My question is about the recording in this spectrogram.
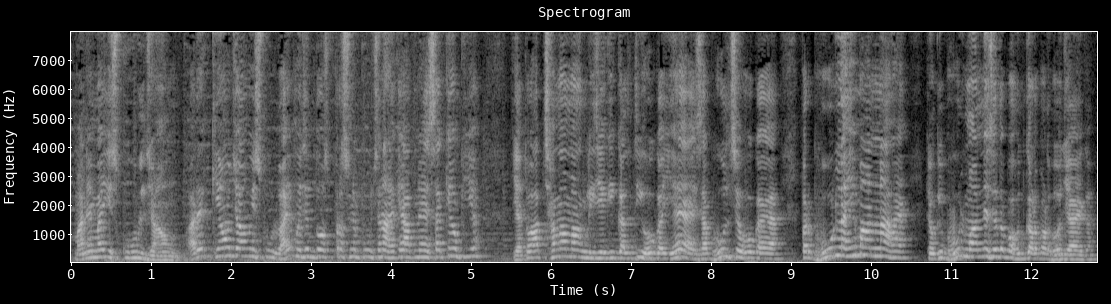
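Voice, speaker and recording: A man with a high voice speaks expressively and fairly quickly as a citizen journalist presenting a video report. His informal commentary to viewers is argumentative, repetitive, and full of rhetorical questions, recorded with roomy echo and music underneath.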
